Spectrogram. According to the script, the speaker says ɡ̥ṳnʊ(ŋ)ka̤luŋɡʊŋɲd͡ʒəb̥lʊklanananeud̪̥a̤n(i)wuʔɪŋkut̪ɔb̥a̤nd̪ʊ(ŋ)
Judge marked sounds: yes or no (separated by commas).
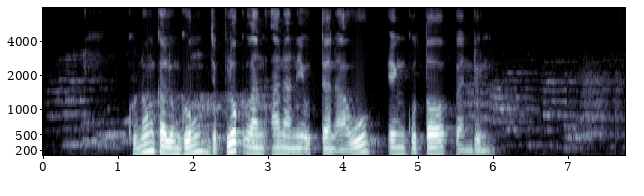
yes, no, no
